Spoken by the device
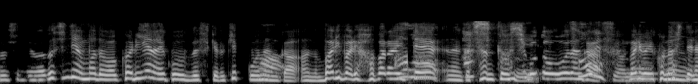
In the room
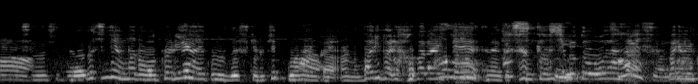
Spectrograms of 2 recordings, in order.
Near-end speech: none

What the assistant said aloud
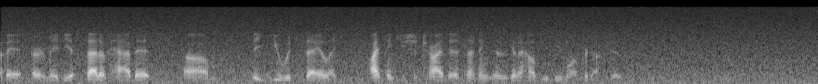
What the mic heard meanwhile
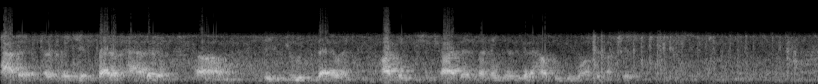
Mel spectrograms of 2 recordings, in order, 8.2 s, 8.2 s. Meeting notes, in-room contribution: none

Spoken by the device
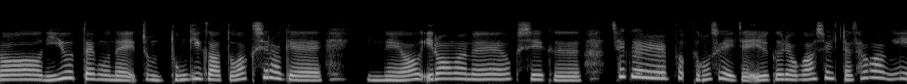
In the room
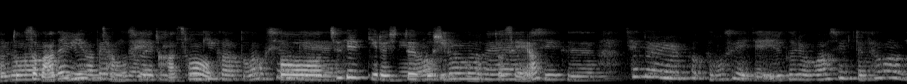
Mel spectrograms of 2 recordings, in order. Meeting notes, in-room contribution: present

